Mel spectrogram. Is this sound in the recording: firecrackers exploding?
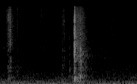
no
